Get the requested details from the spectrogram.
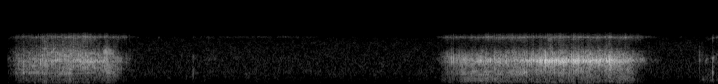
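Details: Two long, harsh, rattling snores on inhalation with quiet pauses between, from an adult woman asleep; snoring.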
